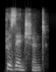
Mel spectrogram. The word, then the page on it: presentient: Indian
